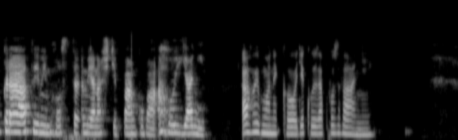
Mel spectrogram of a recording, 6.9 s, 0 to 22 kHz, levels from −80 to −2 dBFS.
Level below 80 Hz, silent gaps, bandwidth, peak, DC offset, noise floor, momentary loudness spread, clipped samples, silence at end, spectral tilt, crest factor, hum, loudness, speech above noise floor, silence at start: -64 dBFS; none; 7.6 kHz; -6 dBFS; under 0.1%; -65 dBFS; 13 LU; under 0.1%; 1.3 s; -4.5 dB/octave; 20 dB; none; -25 LUFS; 40 dB; 0 s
